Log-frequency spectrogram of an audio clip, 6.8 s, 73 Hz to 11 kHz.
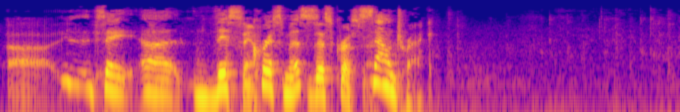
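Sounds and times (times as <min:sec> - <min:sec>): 
speech: 0:00.1 - 0:04.4
two-finger typing on a computer keyboard: 0:04.3 - 0:04.7, 0:05.4 - 0:06.7.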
